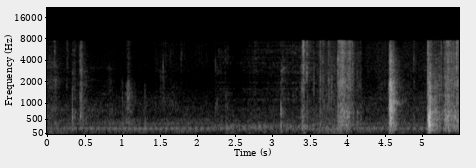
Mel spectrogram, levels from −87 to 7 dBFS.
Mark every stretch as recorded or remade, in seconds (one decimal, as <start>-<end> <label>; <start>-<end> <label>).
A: 0.0-2.2 recorded; 2.2-3.6 remade; 3.6-5.5 recorded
